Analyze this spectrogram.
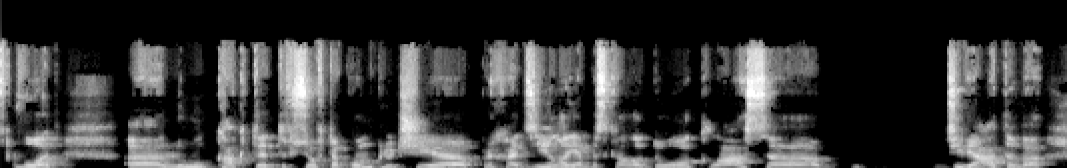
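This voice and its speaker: This woman's speech is very slow. Long pauses come often. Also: fairly high pitch for a woman, ordinary pitch variation. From Latvia, Daugavpils. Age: 30s. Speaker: documentary filmmaker. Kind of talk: interview. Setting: remote call.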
